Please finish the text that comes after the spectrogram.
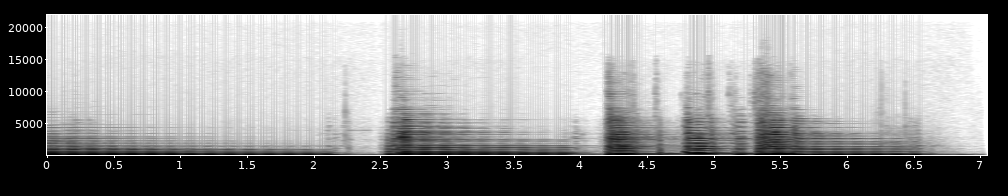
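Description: Electric guitar chords ring with a pulsing tremolo effect in a psychedelic style, sustained strums broken by brief gaps and a few sharper, rapid strummed hits.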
